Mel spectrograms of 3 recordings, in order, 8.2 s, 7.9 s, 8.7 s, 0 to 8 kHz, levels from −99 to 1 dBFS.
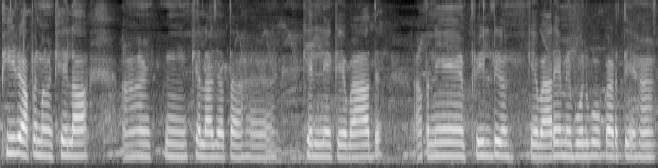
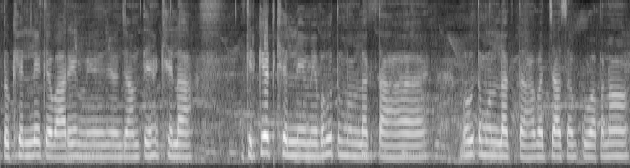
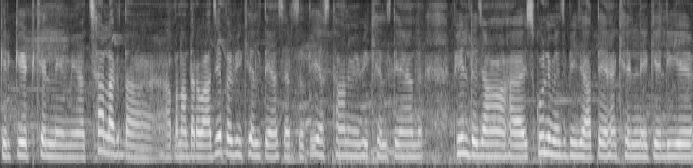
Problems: constant background noise, continuous background conversations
